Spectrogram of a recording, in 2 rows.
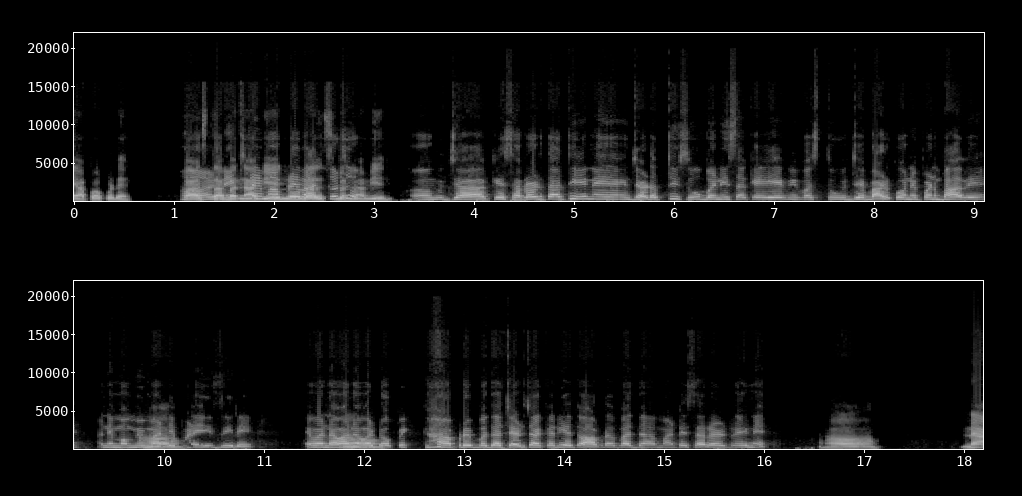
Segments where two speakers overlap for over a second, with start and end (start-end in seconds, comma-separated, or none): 1.1-2.8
